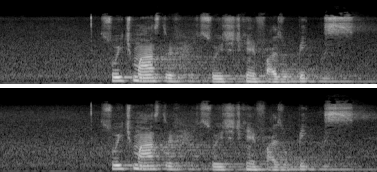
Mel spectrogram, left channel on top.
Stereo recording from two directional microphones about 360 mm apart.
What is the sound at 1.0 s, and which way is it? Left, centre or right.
A man's voice, centre.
